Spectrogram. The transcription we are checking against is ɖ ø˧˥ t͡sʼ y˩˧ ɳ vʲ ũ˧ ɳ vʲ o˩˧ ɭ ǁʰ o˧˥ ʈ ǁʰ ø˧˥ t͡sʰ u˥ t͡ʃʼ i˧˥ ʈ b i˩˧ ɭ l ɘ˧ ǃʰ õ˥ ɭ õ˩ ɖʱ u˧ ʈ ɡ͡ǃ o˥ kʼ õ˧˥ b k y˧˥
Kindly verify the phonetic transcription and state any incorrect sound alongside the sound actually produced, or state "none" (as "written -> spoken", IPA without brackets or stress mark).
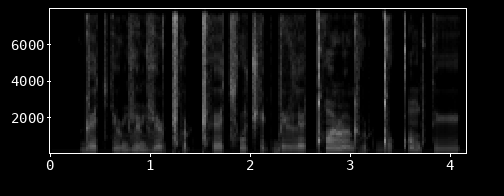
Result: ɘ˧ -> ø˧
